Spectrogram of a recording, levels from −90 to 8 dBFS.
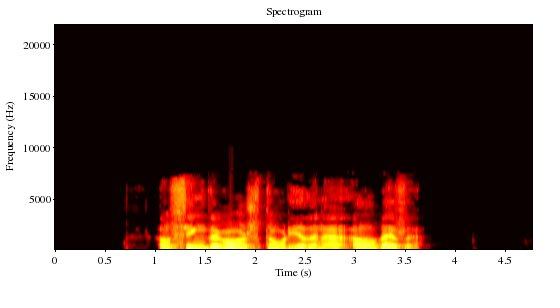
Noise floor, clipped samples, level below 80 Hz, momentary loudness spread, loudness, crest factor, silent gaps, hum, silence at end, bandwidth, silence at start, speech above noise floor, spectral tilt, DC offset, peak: -83 dBFS; under 0.1%; -56 dBFS; 9 LU; -15 LUFS; 18 dB; none; none; 1.15 s; 7.4 kHz; 1.05 s; 68 dB; -6 dB/octave; under 0.1%; 0 dBFS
